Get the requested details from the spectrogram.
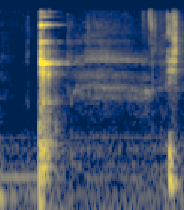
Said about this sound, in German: droppe jetzt noch ein kleines Zitronenstückchen ins Glas. Das schadet bestimmt nicht.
